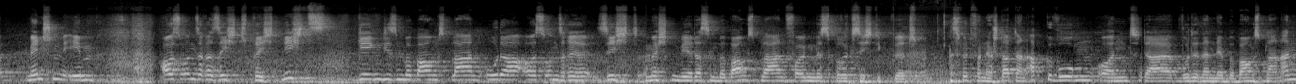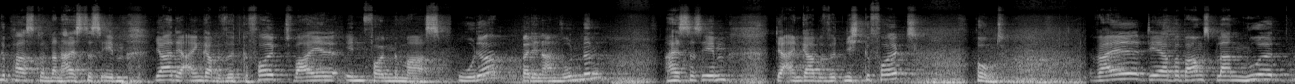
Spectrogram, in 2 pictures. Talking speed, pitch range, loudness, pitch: 155 wpm, 160-210 Hz, -20 LUFS, 180 Hz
